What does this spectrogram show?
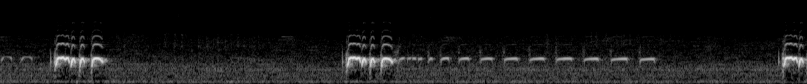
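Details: Zebra dove song used to stir other doves into singing: loud clusters of three low cooing notes recur about every three seconds, the middle one trailed by ten soft evenly spaced coos.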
